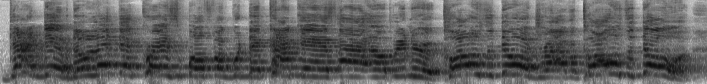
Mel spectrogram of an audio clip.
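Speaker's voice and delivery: high, mock-frantic voice ordering the driver; hammed-up panic, shoo him away; imitating a frantic woman. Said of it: "she was like".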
